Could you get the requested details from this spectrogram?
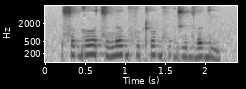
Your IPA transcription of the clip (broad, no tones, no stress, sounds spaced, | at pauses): s ɤ ɡ ɤː t͡s ə n əː ɡ f u ʈʰ ɤ ɡ f u ɡ ʒ u dʱ əː ɡ ɾ i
